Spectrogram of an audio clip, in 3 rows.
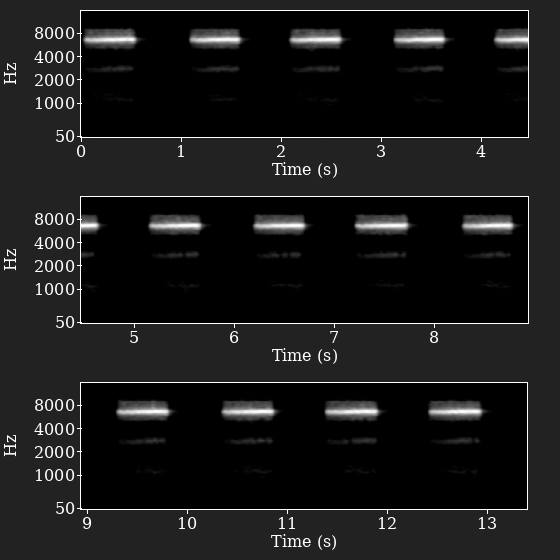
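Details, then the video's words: Shrill metallic trills of a bell cricket, 2020 recording, twelve short evenly timed bursts at about one per second, clear and loud against near silence. "알락방울벌레, 여러번 듣기, 곤충소리"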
